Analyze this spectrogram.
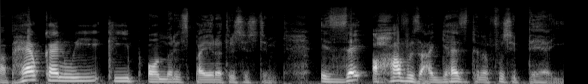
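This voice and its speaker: In an Egyptian accent, a man of medium pitch speaks at a moderate pace, somewhat breathy, with very wide pitch swings and big swings in loudness, in a very clean recording with a silent background. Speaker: science teacher. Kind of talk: lecture.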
